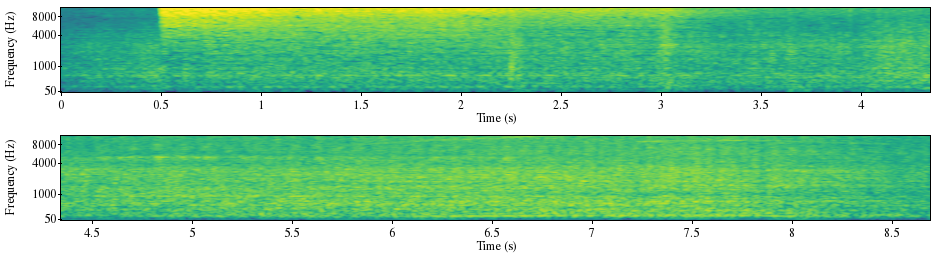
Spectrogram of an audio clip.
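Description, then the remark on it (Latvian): A loud, sudden pneumatic hiss of heavy bus doors opening, followed by a steady rumbling engine idle and continuing air noise, with no voices. “autobuss, jā, kuram taisījās vaļā durvis, un droši vien tās durvis tā kā plēšas izklausījās tāpēc pēc tvaika.”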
